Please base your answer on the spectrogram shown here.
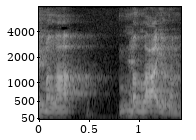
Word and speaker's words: Malayalam: Malayalam. Malayalam film. I'm sure I mispronounced that. I think that's in South India. It's one of the... It is, yes. I think it's actually Malayalam.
